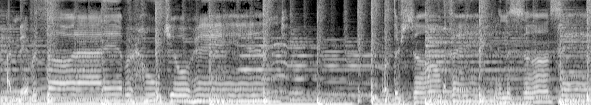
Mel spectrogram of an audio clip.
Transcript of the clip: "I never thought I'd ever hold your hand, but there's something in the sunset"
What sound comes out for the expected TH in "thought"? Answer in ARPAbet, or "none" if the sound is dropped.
TH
